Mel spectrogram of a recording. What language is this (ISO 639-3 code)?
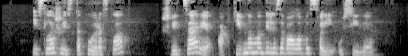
rus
